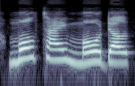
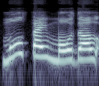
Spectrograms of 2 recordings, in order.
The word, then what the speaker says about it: multimodal: Tutor Ruby, gusto lang natin ipaalam sa mga cuties natin na multimodal or multimodal are two acceptable pronunciation of this word. Okay, cuties? Multimodal or multimodal are acceptable pronunciations of this word.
